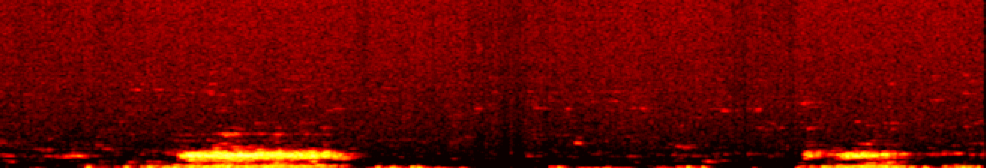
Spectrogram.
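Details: Snoring during sleep: low, rough rumbling bursts during sleep breathing, one long and one shorter, separated by quieter breaths.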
